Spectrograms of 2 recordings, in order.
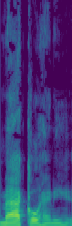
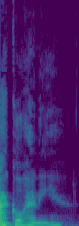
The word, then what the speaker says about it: McElhenney: Rob McElhenney is how you pronounce his name. – McElhenney.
